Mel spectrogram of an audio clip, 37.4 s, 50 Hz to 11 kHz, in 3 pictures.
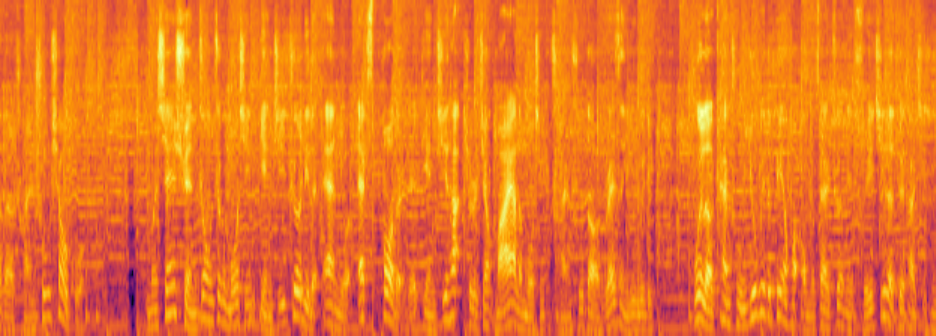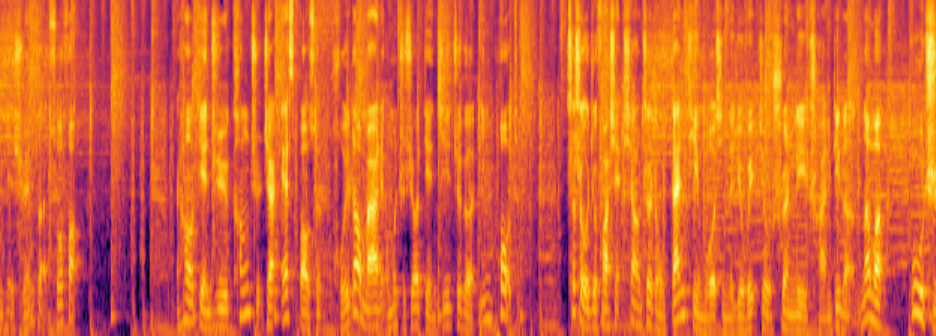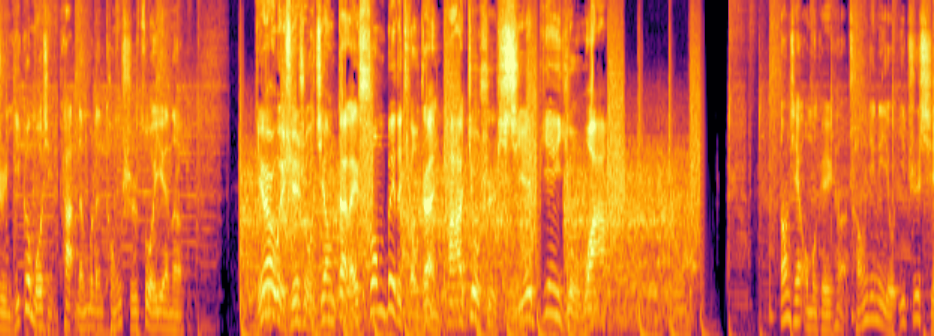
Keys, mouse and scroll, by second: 8.9 alt+middle click, 10.4 space, 11.4-11.9 scroll down 2, 11.9 space, 12.1 right click, 12.5 space, 14.1 alt+middle click, 16.4 ctrl+s, 19.8 alt+right click, 20.7 alt+middle click, 21.3 alt+right click, 22.8 alt+right click, 23.3 alt+right click, 23.8 alt+middle click, 26.9 alt+right click, 34.6 ctrl+alt+shift+4.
